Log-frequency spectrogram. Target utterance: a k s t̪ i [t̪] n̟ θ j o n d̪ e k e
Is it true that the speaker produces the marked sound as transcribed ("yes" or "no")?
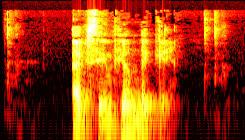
no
